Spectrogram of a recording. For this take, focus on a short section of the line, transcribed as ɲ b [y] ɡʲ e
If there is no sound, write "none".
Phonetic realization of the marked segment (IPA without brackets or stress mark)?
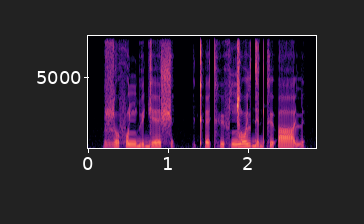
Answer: y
